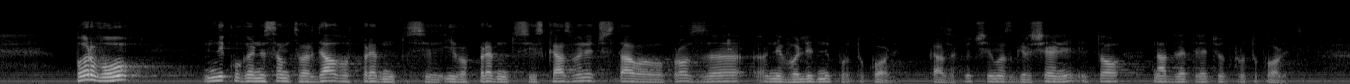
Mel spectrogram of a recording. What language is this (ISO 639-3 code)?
bul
